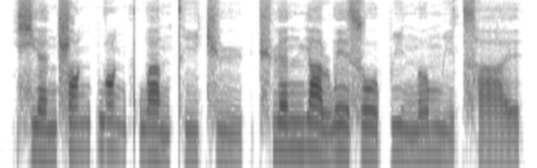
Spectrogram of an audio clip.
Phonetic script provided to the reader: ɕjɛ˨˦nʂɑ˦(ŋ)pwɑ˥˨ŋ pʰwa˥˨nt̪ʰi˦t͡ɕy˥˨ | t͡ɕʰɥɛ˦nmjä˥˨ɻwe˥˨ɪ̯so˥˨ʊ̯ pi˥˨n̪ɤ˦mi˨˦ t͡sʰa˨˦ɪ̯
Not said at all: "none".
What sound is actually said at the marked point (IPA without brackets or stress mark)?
ŋ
